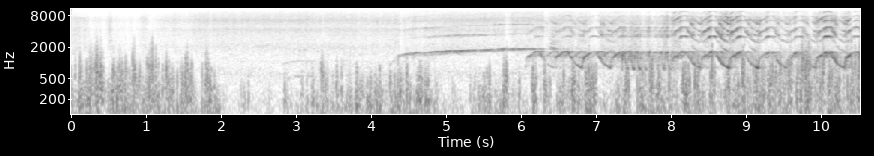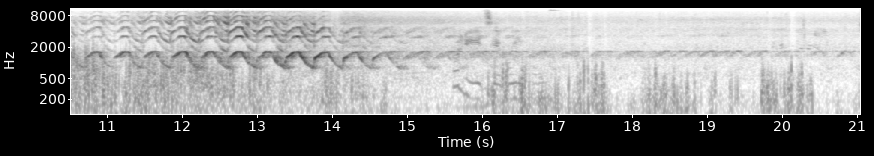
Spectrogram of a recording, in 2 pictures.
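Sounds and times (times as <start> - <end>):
road traffic rumble: 0.0 - 21.0
police siren wailing: 4.2 - 21.0.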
